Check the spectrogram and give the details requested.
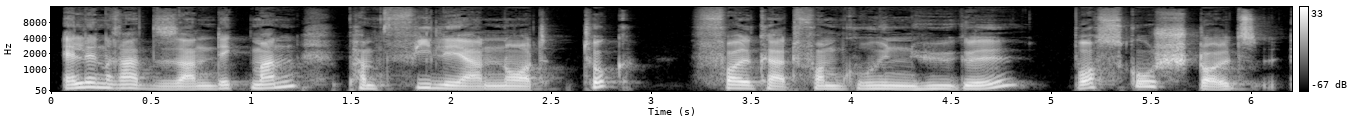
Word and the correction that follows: Boso: Äh, oh, jetzt habe ich Boso falsch ausgesprochen. Oh Gott, oh Gott, jetzt krieg ich eins auf den Nuss. Mm. Oh, oh Gott, oh Gott. Boso Stolznacken.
